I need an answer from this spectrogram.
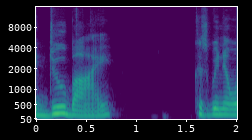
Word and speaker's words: Dubai: you know why because Dubai is pronounced the way the Vietnamese would pronounce it Dubai now we know that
